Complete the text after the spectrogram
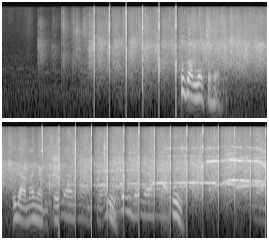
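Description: A large studio audience claps and cheers loudly.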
